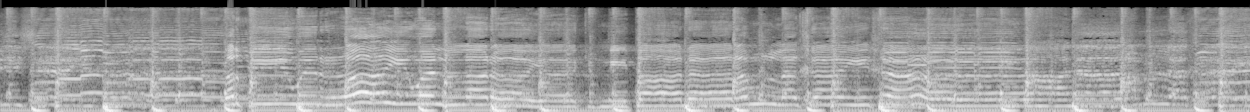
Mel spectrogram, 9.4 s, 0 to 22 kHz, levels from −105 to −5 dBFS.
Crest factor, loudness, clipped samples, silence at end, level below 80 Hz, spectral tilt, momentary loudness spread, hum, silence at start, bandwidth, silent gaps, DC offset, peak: 16 dB; -15 LUFS; under 0.1%; 0 s; -24 dBFS; -4 dB/octave; 5 LU; none; 0 s; 16.5 kHz; none; under 0.1%; 0 dBFS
